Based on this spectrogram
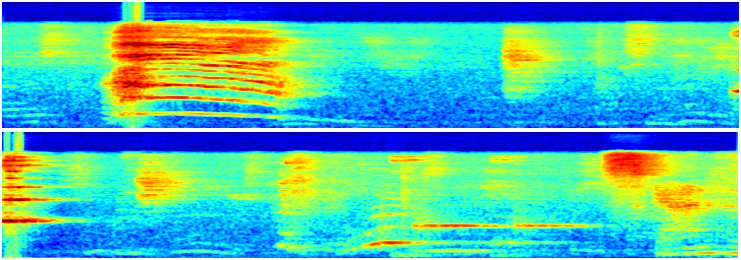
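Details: Indoors in a bathroom, a hand-trained eight-year-old female African grey parrot, molting, plays on a towel rail: a harsh harmonic squawk falling in pitch, a sharp click, then steady whistled tones and chatter.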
